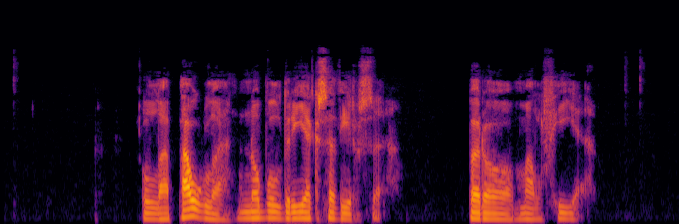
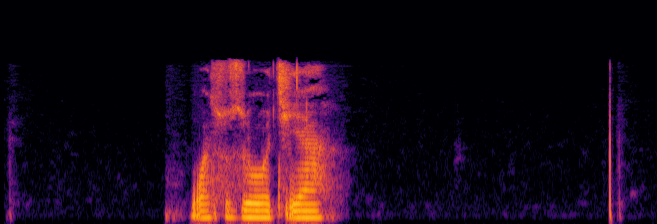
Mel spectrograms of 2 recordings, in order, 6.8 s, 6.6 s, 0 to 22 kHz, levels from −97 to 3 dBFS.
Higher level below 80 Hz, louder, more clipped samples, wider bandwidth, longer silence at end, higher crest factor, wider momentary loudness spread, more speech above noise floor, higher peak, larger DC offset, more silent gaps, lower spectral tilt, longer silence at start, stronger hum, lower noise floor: about the same, -52 dBFS vs -54 dBFS; second, -25 LUFS vs -17 LUFS; neither; first, 9.2 kHz vs 7.6 kHz; second, 0.85 s vs 3.25 s; about the same, 24 dB vs 20 dB; second, 13 LU vs 20 LU; second, 58 dB vs 66 dB; about the same, -2 dBFS vs -2 dBFS; neither; neither; about the same, -6 dB/octave vs -5.5 dB/octave; second, 1.4 s vs 1.9 s; neither; about the same, -83 dBFS vs -81 dBFS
